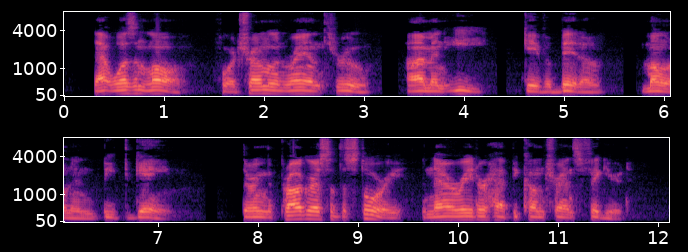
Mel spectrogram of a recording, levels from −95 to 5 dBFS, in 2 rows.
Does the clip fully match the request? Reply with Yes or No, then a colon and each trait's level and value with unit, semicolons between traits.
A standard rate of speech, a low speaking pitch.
Yes: average, 160 wpm; low, 105 Hz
